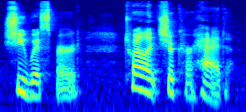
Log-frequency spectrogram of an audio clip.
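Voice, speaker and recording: A woman's voice: on the low side, big pitch swings, a little slow, vocal fry, fairly bright tone. A woman reading scripted comic fiction as a storyteller, narrating the action between lines of dialogue.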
